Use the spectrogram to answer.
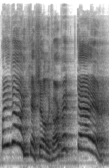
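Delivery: high, shrieking outrage at an intruder; mock outraged yell. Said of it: "You're just like".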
